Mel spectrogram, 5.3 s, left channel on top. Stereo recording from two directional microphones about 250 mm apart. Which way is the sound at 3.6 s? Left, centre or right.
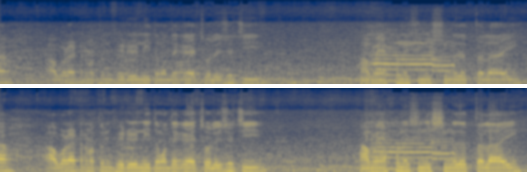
Right.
